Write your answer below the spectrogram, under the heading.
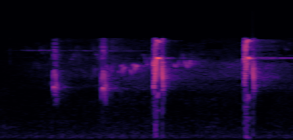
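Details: An agitated American Robin gives four sharp, explosive 'peek' alarm notes about half a second apart, with thin whining calls in between. Both sexes make this call, typically when a nest or fledgling is disturbed.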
